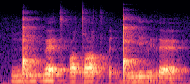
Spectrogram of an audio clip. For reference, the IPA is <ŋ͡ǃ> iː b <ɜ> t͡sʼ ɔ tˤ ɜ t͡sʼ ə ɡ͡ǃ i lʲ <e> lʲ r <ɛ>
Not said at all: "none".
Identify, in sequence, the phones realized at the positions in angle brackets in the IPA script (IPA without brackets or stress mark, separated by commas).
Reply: ŋ͡ǃ, ɛ, e, ɛ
